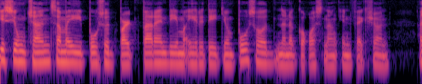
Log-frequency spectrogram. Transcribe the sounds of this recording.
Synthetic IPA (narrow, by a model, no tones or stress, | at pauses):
ɪsjʊŋt͡ʃansɐmɐjpuːsod̪̚paɹt̪̚paːɾɐhɪnd̪imɐʔiɾɪt̪ejt̪jʊŋpuːso̞d̪̚nɐnɐɡ̚kokosnɐŋʔɪnfɛ̰kʃo̞n | ʔɐ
